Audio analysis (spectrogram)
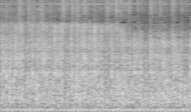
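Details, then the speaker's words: Gardner diesel engine idling: rough, rapid rattling rumble from the front as the slack timing chain slaps; chain needs tensioning. "so i'll fire up now and i'll let you hear uh the slap in the chain"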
